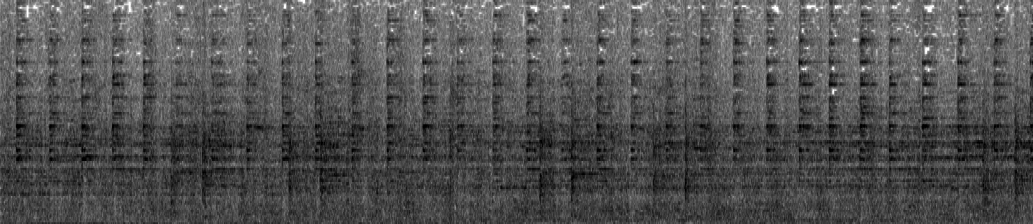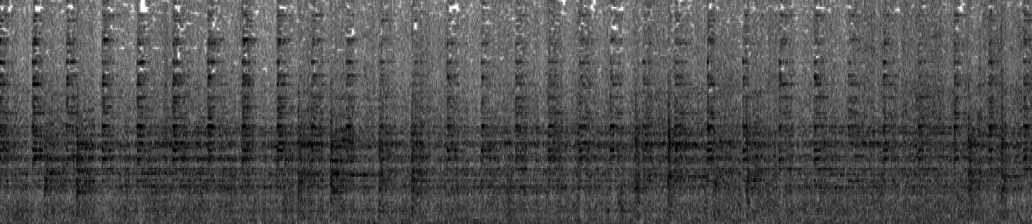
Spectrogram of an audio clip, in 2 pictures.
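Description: Mixed freight train's cars rolling past: a steady noise of steel wheels on the rails, with faint, regular clicking.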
